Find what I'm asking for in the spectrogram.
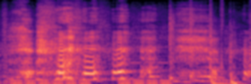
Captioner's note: laughs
